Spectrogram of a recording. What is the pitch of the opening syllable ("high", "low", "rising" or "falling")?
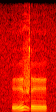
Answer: rising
